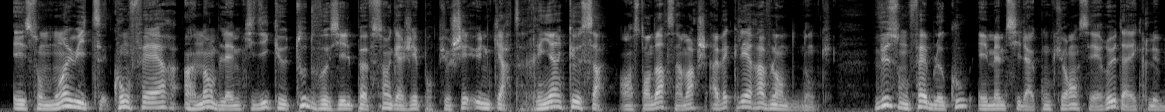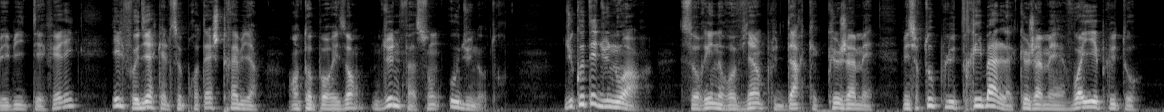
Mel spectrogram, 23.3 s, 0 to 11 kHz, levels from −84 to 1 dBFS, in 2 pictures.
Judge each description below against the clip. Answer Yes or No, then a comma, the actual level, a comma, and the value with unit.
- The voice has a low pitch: Yes, low, 115 Hz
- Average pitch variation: No, wide, 6.2 semitones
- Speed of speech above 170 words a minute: Yes, average, 200 wpm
